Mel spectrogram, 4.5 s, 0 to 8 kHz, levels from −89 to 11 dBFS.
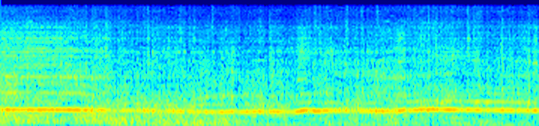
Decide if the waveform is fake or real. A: fake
